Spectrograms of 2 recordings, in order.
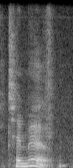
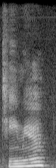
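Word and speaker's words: Temu: um Super Bowl commercial they pronounced it T Mo not t so from now on I'm going by what the commercial said never heard it pronounced out loud before everybody pronounces it Teemu I'm going with timu it's my story and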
